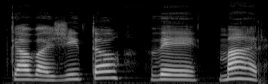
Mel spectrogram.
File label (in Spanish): "caballito de mar", Spanish; spanish verbs; learn spanish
